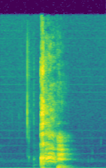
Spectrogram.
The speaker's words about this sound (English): Don't cough. It's rude.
